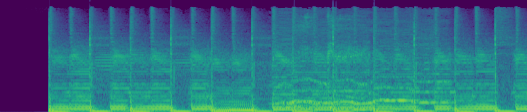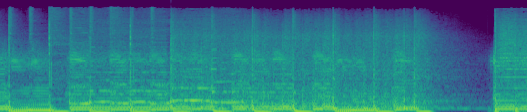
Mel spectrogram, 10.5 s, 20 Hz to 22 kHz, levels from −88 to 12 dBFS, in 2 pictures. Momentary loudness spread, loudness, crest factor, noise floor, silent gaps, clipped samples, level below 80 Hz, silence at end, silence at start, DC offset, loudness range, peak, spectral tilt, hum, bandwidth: 2 LU; -12 LUFS; 10 dB; -34 dBFS; none; under 0.1%; -16 dBFS; 0 s; 0.5 s; under 0.1%; 1 LU; 0 dBFS; -5.5 dB/octave; none; 17 kHz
